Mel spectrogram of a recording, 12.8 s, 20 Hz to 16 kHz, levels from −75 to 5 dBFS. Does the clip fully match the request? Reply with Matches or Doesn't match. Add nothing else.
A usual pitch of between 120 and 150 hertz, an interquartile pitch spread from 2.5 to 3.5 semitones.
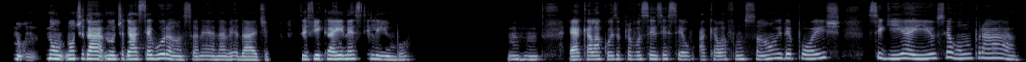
Doesn't match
